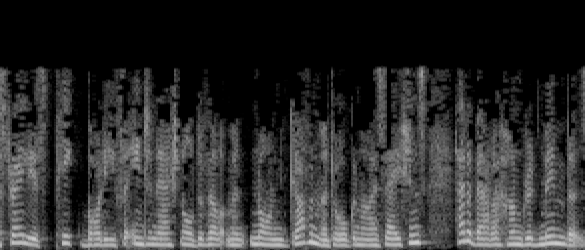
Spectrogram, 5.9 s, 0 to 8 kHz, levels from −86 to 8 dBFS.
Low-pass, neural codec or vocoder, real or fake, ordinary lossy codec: 7.2 kHz; vocoder, 44.1 kHz, 128 mel bands, Pupu-Vocoder; fake; MP3, 24 kbps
